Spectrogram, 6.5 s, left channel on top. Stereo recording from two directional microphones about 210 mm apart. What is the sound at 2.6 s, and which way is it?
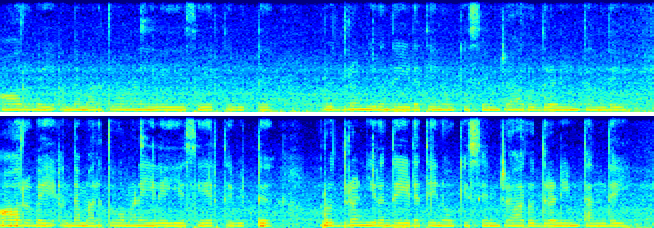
Speech, 40° right (ahead or behind).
